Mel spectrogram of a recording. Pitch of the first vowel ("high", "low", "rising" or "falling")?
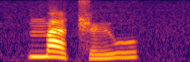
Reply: falling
